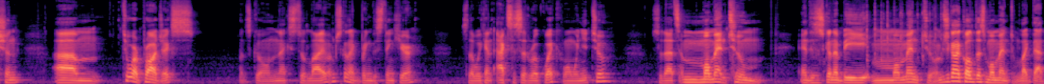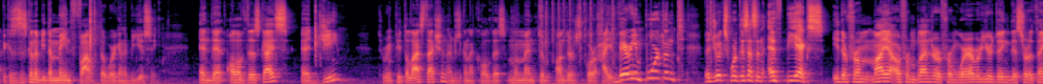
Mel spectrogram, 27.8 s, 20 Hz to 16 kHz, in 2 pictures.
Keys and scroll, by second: 11.3-12.2 typing, 13.4 typing, 14.9 Return, 17.9 typing, 20.9-23.2 typing.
